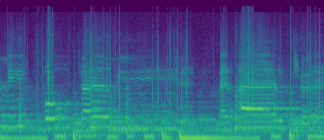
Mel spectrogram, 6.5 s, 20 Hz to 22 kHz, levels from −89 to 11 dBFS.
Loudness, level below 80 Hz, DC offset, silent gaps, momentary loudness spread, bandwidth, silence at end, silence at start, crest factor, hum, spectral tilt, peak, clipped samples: -18 LUFS; -24 dBFS; under 0.1%; none; 7 LU; 14.5 kHz; 0 s; 0 s; 18 dB; none; -6 dB/octave; 0 dBFS; under 0.1%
